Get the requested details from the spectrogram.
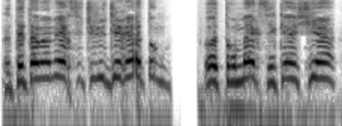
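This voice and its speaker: A man's voice: very high-pitched, fairly even intonation, normal speed, no echo, clean studio sound. A man ranting at his Snapchat followers, aggressive and threatening, hurling insults into his phone. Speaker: Snapchat vlogger. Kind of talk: angry phone rant to followers.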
